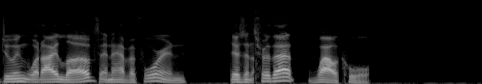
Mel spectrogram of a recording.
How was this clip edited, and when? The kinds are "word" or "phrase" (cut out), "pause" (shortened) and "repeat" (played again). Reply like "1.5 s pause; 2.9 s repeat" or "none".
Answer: 1.4 s word; 2.5 s word; 3.4 s word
